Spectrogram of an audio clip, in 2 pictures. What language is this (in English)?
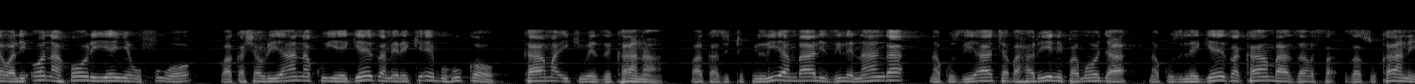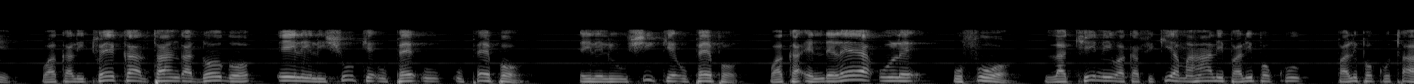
Swahili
